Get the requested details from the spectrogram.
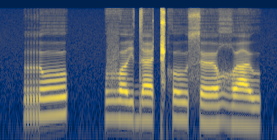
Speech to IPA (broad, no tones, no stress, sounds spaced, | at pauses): r o | v ʌ i̯ d æ ǁʰ o u̯ s œ ʁʷ a u̯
